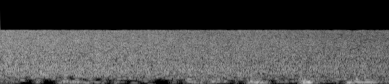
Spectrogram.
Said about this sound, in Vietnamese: Chúng ta cảm ơn cha sở bằng một tràng pháo tay thưa các bạn.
